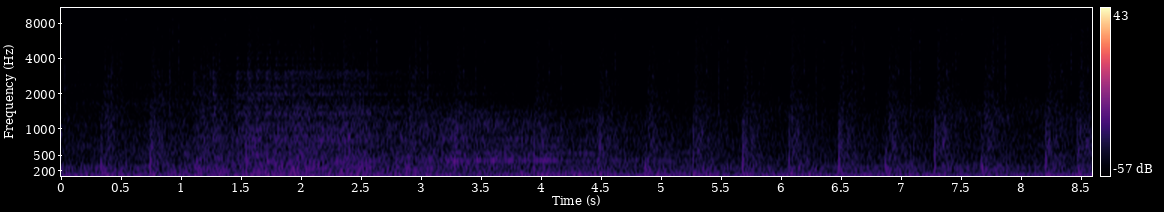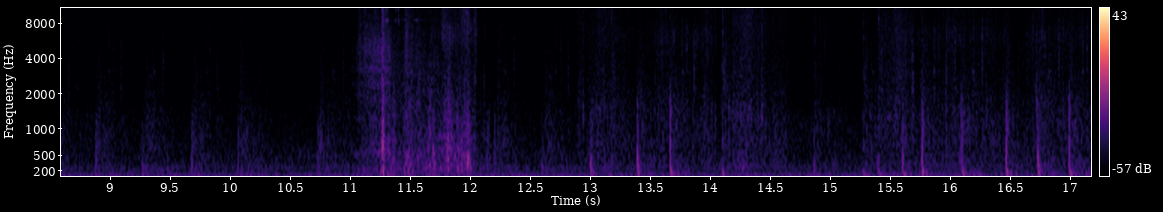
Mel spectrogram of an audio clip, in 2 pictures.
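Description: Footsteps tread quickly and steadily on a hard floor.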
